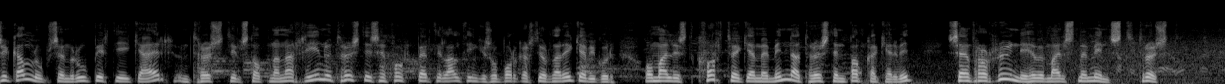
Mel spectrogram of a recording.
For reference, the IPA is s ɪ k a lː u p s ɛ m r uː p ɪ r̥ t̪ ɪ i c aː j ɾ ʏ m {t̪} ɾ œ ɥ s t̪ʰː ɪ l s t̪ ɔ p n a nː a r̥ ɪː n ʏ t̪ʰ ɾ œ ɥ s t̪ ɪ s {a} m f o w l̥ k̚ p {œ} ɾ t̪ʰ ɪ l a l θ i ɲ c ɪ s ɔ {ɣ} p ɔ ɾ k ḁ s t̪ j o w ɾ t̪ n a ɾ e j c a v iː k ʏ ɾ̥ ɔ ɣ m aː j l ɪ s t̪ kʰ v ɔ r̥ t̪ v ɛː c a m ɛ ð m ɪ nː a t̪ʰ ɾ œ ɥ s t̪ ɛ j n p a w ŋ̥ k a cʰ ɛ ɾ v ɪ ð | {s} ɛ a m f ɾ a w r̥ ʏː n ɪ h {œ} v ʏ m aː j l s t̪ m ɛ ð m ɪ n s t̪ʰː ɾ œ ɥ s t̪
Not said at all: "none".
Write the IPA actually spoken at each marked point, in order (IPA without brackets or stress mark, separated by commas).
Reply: t̪ʰ, ɛ, ɛ, ɣ, s, ɛ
